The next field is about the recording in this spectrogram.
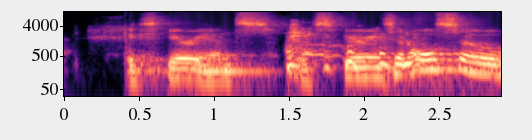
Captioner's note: laughing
